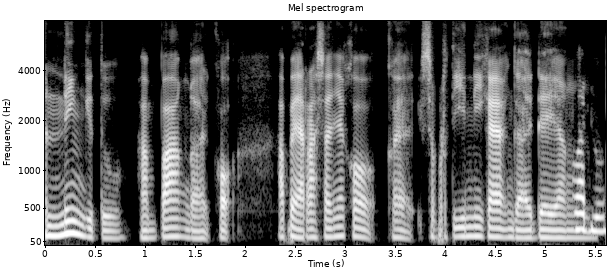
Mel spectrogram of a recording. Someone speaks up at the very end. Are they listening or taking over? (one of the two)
listening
